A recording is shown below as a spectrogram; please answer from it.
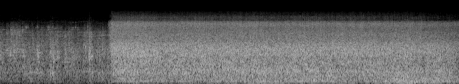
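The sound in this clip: Water spurting hard from a wagon onto police officers: a low murmur gives way, after about a second, to a sudden loud hissing rush that holds steady to the end.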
